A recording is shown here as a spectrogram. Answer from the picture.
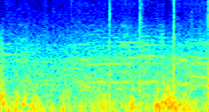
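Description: Wind rumbling on the microphone, with a few soft thuds from a horse's hooves cantering on arena sand and faint voices in the background.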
